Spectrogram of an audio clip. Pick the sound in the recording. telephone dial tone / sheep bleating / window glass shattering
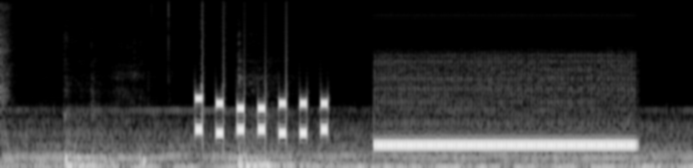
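telephone dial tone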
